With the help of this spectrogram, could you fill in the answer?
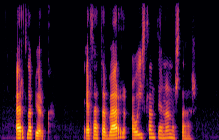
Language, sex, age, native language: Icelandic, female, 40-49, Icelandic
